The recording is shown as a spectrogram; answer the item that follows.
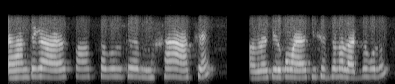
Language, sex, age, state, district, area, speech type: Bengali, female, 45-60, West Bengal, Jhargram, rural, conversation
